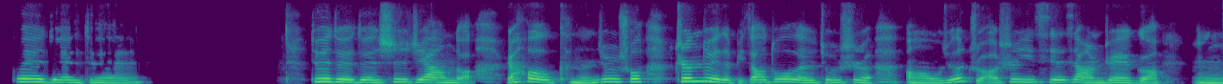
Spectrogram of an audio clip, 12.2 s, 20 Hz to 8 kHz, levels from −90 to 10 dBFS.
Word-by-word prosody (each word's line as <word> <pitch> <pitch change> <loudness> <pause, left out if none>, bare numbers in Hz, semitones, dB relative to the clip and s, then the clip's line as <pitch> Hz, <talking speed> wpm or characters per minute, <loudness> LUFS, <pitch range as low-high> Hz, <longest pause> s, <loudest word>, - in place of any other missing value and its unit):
对， 285 -2 +5
对， 235 -2 -1
对。 215 0 -5 1.6
对， 300 0 +4
对， 260 -3 +4
对， 235 -1 +1
是 250 +3 -2
这 250 +1 -1
样 230 -3 +2
的。 200 - -3 0.3
然 235 +2 +2
后 275 -5 +3
可 225 -1 -7
能 215 0 0
就 280 +4 0
是 275 - +1
说 280 +1 +2 0.3
针 320 0 +4
对 295 -5 +5
的 240 - +3
比 225 - -9
较 240 +1 0
多 260 +1 +1
的 220 -3 +1
就 230 +1 -3
是 230 -2 -3 0.3
呃， 210 -2 -1
我 195 - -4
觉 225 - -2
得 290 +6 +4
主 305 - -6
要 210 - -2
是 255 +3 -3
一 245 -1 -3
些 240 -1 -1
像 225 -4 -1
这 215 -2 -1
个 195 -1 -2 0.3
嗯， 195 -1 -1
235 Hz, 190 characters per minute, -20 LUFS, 220-260 Hz, 1.6 s, 对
